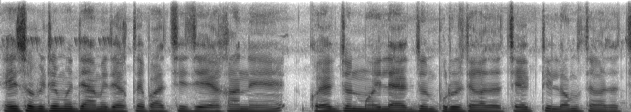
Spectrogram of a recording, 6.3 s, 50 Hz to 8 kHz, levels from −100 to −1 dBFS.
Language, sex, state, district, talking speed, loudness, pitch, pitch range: Bengali, male, Assam, Hailakandi, 170 wpm, -17 LUFS, 145 Hz, 140-155 Hz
